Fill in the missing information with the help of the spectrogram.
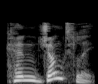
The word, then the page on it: conjunctly: British English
